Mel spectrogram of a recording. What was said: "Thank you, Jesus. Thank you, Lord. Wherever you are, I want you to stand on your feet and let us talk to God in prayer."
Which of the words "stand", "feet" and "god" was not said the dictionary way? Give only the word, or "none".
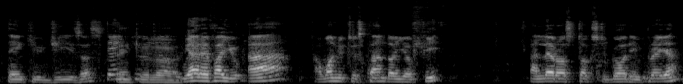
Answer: none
